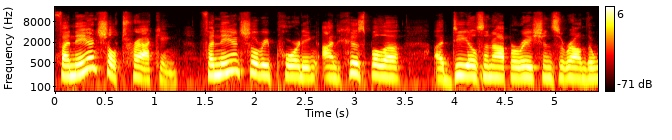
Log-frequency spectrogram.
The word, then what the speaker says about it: Hezbollah: Remember, the name Hezbollah itself, and again, why I pronounce it Hezbollah, is because Hizb means party, Allah, God, party of God, right?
